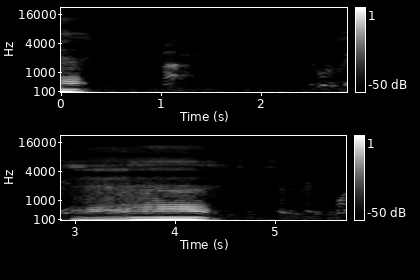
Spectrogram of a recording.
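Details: Snoring while a TV show plays: one long, loud, low rumbling snore with a buzzing vibration, between quieter breathing sounds.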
